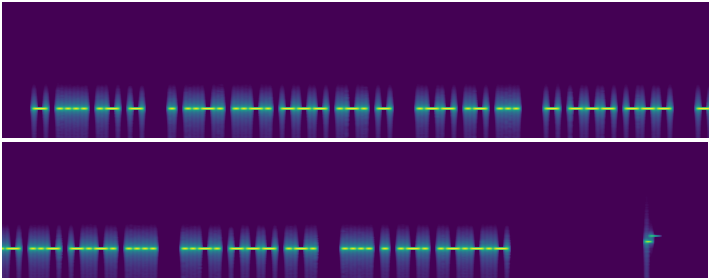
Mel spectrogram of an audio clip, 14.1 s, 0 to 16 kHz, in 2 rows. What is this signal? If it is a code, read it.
Morse code, heard as a keyed tone, about 30 wpm, 700 Hz. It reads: THAT EFFORT WAS TOO MUCH FOR HER.
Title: Sentences from Top 1200 Words 30wpm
